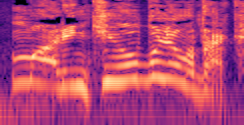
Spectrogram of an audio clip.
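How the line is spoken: Woman barking. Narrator (Russian): рявкнула женщина

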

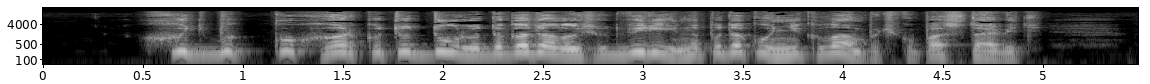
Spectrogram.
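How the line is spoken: Muttering. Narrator (Russian): продолжал бормотать Селезенкин

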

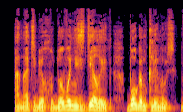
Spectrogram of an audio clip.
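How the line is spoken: Fervent exclamation. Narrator (Russian): воскликнул Илья

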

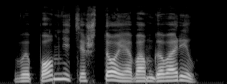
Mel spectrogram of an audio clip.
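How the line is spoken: Irritated question. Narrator (Russian): осведомился Трот раздраженно

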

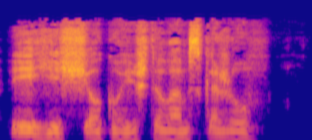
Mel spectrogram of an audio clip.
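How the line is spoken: Quiet. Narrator (Russian): тихо промолвила она

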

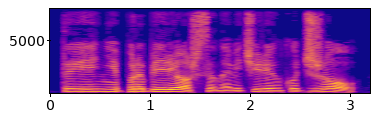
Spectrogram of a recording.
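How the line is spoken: Hiss. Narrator (Russian): прошипел он

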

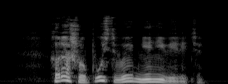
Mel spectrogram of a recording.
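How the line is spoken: Calm female reply. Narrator (Russian): спокойно ответила она

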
